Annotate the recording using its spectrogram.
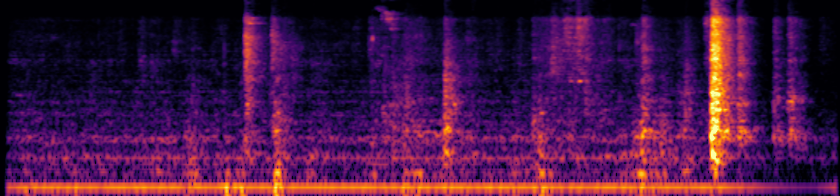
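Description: Raw ground meat being patted and slapped between the hands while it is shaped, a string of short wet slaps, the loudest about seven seconds in, over a steady low hum.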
